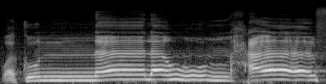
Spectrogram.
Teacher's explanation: Yang kedua iaitulah pada kalimah hafizina, huruf dha tebal juga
